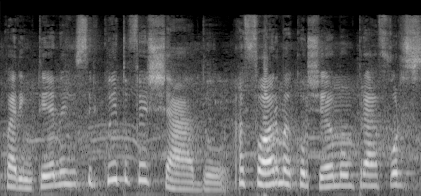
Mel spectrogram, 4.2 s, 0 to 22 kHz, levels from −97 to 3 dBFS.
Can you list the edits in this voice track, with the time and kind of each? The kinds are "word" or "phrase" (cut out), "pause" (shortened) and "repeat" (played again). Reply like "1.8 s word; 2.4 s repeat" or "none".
3.1 s word

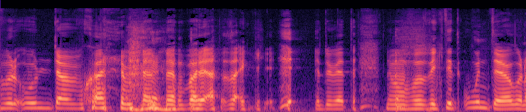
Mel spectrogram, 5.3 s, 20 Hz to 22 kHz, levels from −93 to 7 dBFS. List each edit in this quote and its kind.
none

